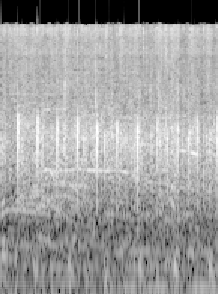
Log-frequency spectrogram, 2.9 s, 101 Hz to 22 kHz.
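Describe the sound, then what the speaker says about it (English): An audience at the Miss Universe 2017 preliminary competition applauds the judges, with sharp claps falling in a steady, regular beat over a bed of crowd noise and talk. "Let's give another round of applause for our judges."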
